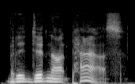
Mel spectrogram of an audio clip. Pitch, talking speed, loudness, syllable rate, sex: 125 Hz, 220 wpm, -16 LUFS, 4.6 syllables/s, male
